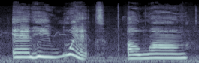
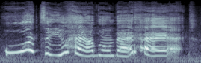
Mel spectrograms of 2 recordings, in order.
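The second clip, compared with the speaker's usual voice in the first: high, slow, loud scolding mother; scolding mama; 6 semitones higher, 7 dB louder than usual. A narrator's reading. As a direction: call him out like a shocked mama. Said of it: "looked at him and said".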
